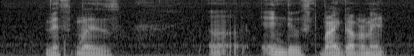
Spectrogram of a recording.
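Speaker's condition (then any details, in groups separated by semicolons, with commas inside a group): Cerebral palsy; scoliosis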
